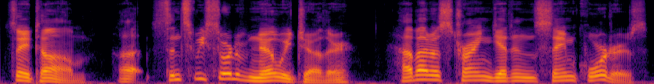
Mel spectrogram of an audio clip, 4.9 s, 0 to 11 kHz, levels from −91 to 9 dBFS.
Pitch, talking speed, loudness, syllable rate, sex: 125 Hz, 230 wpm, -18 LUFS, 5.9 syllables/s, male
